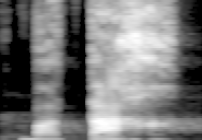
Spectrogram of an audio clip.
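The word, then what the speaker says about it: בטח: Y es la palabra hebrea batch con b de burro y ch al final. Se pronuncia bataj.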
